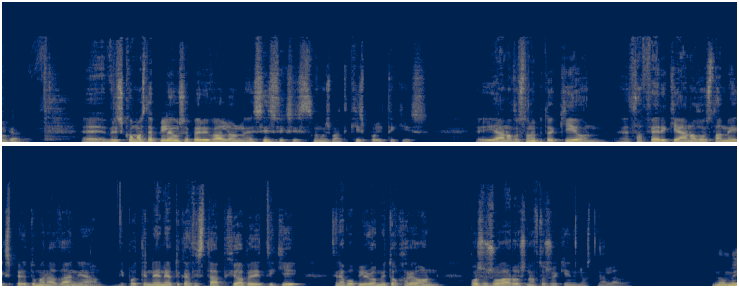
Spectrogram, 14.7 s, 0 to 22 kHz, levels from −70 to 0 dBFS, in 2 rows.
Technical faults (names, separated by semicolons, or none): none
